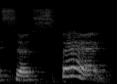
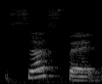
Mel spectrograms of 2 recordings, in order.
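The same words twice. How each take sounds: First: The stress is on the second syllable. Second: The stress is on the first syllable. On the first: It is a verb meaning to think something. "it would be on the second syllable" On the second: It is a noun naming a person. "it would be on the first syllable"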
